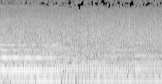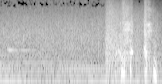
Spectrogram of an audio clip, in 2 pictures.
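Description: A sung love ballad ending: its final note and chord are held and fade out over a steady sound of rain. About five seconds in comes a sudden loud, noisy burst.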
